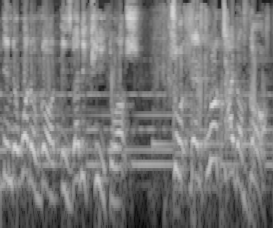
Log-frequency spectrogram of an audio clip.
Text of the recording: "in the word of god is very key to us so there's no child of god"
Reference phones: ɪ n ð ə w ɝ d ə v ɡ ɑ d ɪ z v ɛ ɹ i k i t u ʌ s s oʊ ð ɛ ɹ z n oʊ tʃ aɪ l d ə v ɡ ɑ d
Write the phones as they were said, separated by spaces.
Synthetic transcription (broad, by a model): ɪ n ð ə w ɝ d ə v ɡ ɑ d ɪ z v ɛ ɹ i k i t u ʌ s s oʊ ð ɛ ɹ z n oʊ tʃ aɪ d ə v ɡ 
